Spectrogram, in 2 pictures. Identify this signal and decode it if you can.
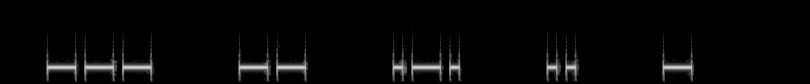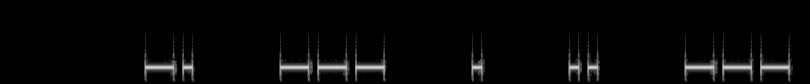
Morse code, heard as a keyed tone, about 13 wpm, spaced as for 7 wpm, 800 Hz. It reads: OMRIT NOEIO
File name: LEZIONI / 3 MWRO / 3 MWRO ws 12wpm 1914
